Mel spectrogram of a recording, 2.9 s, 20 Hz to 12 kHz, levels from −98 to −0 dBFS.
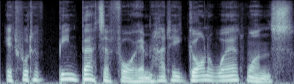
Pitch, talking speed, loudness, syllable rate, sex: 120 Hz, 265 wpm, -18 LUFS, 5.5 syllables/s, male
